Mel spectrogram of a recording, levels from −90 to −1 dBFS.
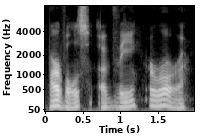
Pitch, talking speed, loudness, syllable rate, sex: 105 Hz, 120 wpm, -22 LUFS, 4.3 syllables/s, male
